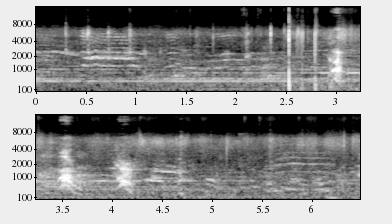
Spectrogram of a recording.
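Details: Miniature Pinscher giving three short, evenly spaced yapping barks about half a second apart midway through, after a couple of sharp clicks, with people talking and children's voices in the background.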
